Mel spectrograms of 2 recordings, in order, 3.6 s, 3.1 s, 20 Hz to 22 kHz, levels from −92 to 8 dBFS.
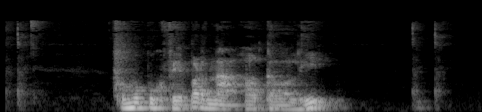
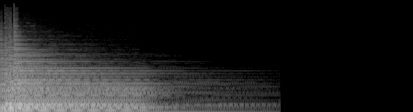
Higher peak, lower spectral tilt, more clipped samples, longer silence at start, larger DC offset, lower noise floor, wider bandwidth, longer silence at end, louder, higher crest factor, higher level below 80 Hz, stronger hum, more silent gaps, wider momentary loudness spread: about the same, -10 dBFS vs -8 dBFS; first, -8 dB/octave vs -6.5 dB/octave; neither; about the same, 0.1 s vs 0 s; neither; first, -74 dBFS vs -58 dBFS; second, 11.5 kHz vs 15 kHz; about the same, 1.1 s vs 1 s; about the same, -26 LUFS vs -28 LUFS; about the same, 18 dB vs 22 dB; second, -52 dBFS vs -38 dBFS; neither; neither; second, 9 LU vs 17 LU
